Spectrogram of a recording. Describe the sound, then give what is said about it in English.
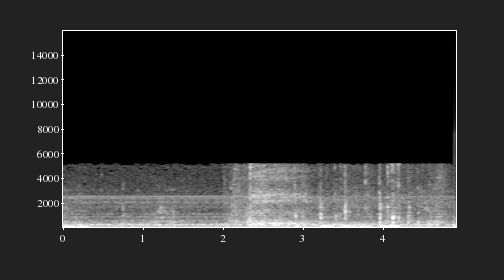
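Quiet typing on a computer keyboard, a loose run of soft key clicks with brief pauses over a low steady hum, no one talking. “Oh, my keyboard isn't. There it goes.”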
